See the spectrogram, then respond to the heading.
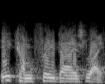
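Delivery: Estuary English accent leaning toward Cockney. Teaching pronunciation, attempting an example sentence in estuary english cockney accent. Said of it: "attempt to pronounce these in estuary English stroke Cockney".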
